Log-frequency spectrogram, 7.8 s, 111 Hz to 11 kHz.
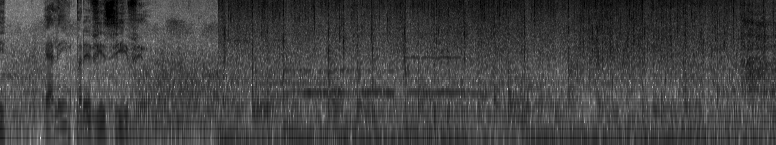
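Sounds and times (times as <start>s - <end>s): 
speech: 0.0s - 1.9s
low rumbling drone: 2.2s - 7.7s
sudden late-spring rain shower: 2.2s - 7.7s.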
